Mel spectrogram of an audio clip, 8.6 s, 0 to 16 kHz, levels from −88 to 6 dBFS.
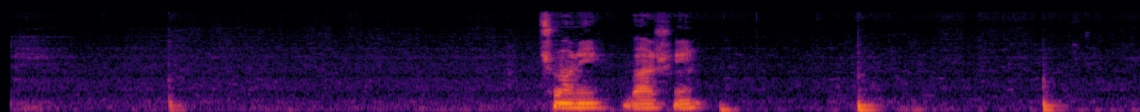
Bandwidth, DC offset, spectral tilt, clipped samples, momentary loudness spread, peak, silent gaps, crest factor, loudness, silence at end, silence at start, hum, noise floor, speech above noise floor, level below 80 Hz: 11.5 kHz; under 0.1%; -5 dB/octave; under 0.1%; 25 LU; -12 dBFS; none; 20 dB; -28 LUFS; 0.6 s; 0.25 s; none; -62 dBFS; 36 dB; -46 dBFS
